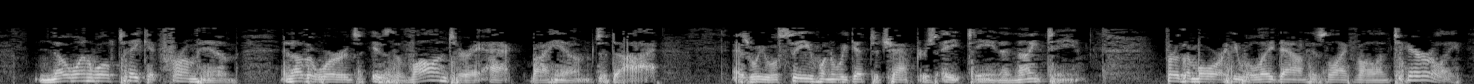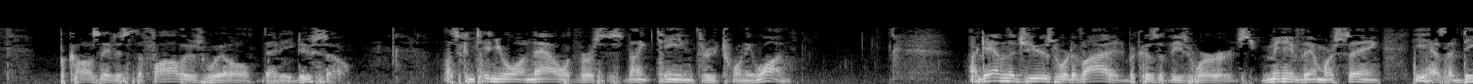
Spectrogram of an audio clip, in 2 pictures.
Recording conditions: large echoing room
